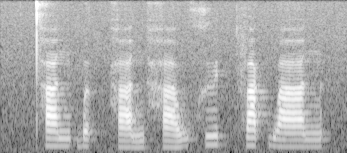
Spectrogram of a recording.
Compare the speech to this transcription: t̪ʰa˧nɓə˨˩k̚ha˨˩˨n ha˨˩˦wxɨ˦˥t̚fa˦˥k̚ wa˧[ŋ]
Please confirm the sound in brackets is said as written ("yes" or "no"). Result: no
